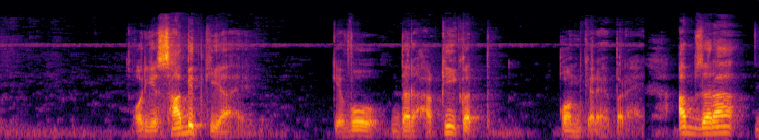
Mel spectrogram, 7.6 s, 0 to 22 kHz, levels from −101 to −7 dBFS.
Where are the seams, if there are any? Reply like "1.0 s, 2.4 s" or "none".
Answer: 6.4 s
